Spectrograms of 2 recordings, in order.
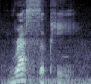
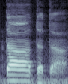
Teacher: so the first part is stressed yeah and then this is syllable one stressed syllable two unstressed because there's a full stop syllable 3 is also unstressed so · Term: stress pattern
